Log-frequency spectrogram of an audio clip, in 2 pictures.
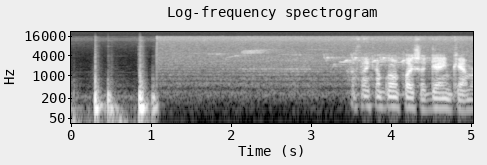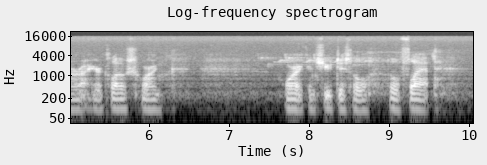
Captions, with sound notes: (birds chirping) I think I'm gonna place a game camera right here close where I can shoot this little flat.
